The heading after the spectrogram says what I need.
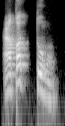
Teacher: Kalau riwayah Syu'bah maka qafnya syiddahnya dihilangkan, ditakhfifkan, diringankan jadinya.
